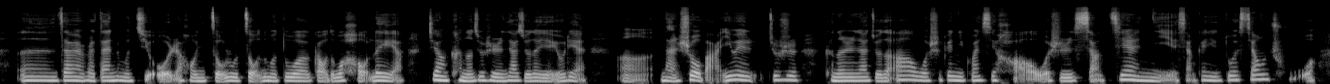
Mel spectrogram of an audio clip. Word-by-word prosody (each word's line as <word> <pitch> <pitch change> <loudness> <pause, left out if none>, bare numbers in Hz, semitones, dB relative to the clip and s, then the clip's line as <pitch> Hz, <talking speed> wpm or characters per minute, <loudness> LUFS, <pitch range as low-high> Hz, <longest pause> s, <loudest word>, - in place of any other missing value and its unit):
嗯， 180 -1 +1
在 185 +1 +1
外 - - +2
边 180 - 0
儿 - - 0
待 175 +1 0
那 185 - +3
么 170 - +2
久， 175 - 0 0.2
然 - - -2
后 175 -3 -2
你 155 - +1
走 160 -2 +1
路 170 0 +2
走 160 - +1
那 170 - +1
么 165 - +1
多， 165 -2 +1
搞 150 -3 -1
得 - - -2
我 170 - +3
好 - - -2
累 175 0 +3
呀， 170 +3 -3 0.2
这 210 - +1
样 190 - +6
可 185 0 -1
能 160 -1 +3
就 185 +2 +1
是 180 -1 +1
人 165 -1 +2
家 180 0 +1
觉 155 -3 0
得 160 - +1
也 150 -1 0
有 - - 0
点， 175 -1 -2 0.3
呃， 65 -1 -7
难 165 -3 0
受 185 +1 +4
吧。 - - -4
因 190 - +2
为 200 -4 0
就 200 - -2
是 200 -1 -1 0.2
可 180 - -3
能 170 0 +4
人 170 - +2
家 170 0 +1
觉 160 -4 -1
得， 155 - +1
啊， 210 0 0
我 185 -3 0
是 175 - -6
跟 195 -1 0
你 180 - +1
关 185 0 -2
系 190 0 +1
好， 185 - -5
我 - - -1
是 155 -3 -1
想 170 +4 +5
见 195 -2 +2
你， 160 -2 -3
想 180 - -4
跟 195 0 -4
你 180 - +1
多 200 +3 -2
相 225 +3 0
处。 275 - -8
180 Hz, 315 characters per minute, -23 LUFS, 165-190 Hz, 0.3 s, 样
